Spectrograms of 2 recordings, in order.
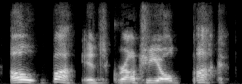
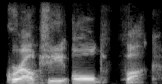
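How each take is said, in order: First: High-pitched mock alarm at a superhero; mock onlooker exclamation. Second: Slow, deliberate superhero name reveal; announcing a name. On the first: Bystander spots the superhero, high mock-startled cry. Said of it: "As in". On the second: Acted. Poet unveils his superhero name, slow announcement. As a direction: present the name with weight, drawing it out. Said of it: "First, the name".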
